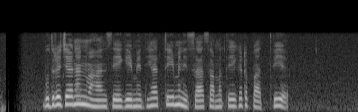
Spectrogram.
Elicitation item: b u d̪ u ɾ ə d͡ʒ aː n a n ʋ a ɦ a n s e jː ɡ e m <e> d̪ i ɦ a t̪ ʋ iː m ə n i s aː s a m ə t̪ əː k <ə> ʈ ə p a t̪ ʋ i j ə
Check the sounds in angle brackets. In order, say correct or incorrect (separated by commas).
correct, correct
